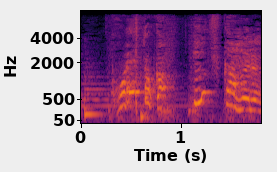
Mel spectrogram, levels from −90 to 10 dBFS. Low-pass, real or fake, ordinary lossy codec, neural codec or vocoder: 7.2 kHz; real; AAC, 32 kbps; none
